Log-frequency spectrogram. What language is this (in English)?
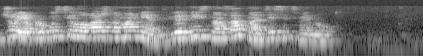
Russian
